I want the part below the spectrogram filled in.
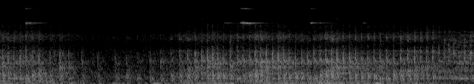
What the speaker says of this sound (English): And then you're going to put in the crank and you're going to crank it down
